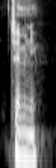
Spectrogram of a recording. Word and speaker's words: Gemini: Gemini.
